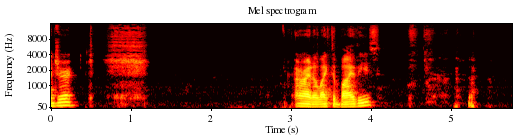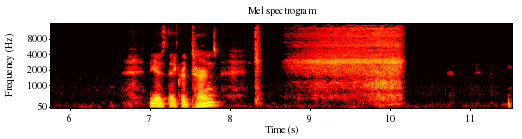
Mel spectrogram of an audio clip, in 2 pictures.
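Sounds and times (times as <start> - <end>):
speech: 0.0 - 1.2, 3.1 - 4.2, 5.2 - 5.4, 7.0 - 8.4
cat hissing: 0.7 - 1.3, 8.7 - 10.2.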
